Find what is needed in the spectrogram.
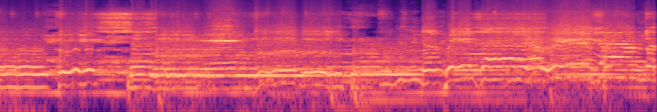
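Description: Loud gospel worship song: voices singing held, wavering notes over steady instrumental accompaniment.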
